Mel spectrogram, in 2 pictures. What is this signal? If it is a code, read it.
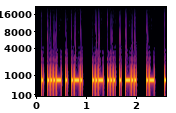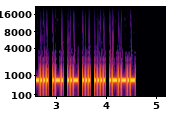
Morse code, heard as a keyed tone, about 40 wpm, 700 Hz. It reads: EVER USED A BRUSH.
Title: Sentences from Top 1100 Words 40wpm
